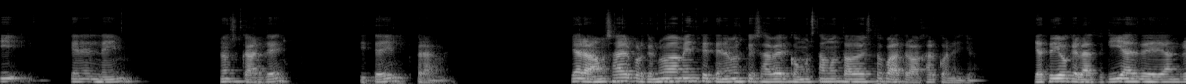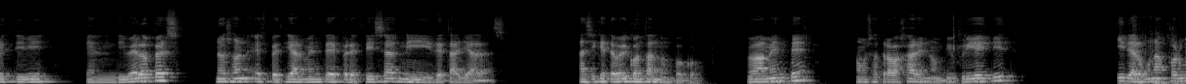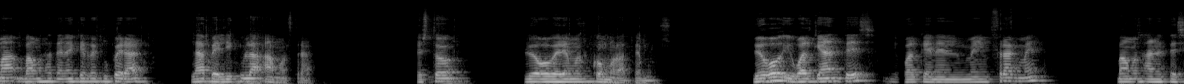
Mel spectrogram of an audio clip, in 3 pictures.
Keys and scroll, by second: 21.5 Return, 28.7 alt+Return.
